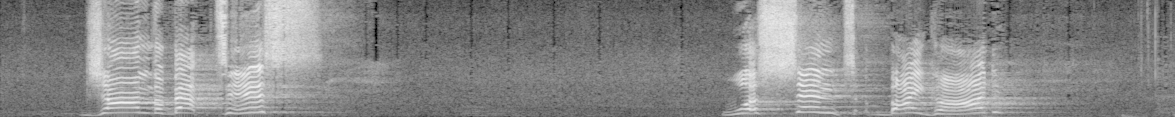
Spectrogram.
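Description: A woman sings with feeling into a microphone, heard through a loudspeaker in an echoing hall.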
